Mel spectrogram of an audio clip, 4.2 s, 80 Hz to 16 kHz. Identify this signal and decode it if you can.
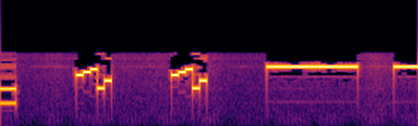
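Five-tone selective call (ZVEI), heard as quick runs of five tones, tones of about 70 ms. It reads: 89036 89036
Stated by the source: ZVEI five-tone call received by SDR.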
